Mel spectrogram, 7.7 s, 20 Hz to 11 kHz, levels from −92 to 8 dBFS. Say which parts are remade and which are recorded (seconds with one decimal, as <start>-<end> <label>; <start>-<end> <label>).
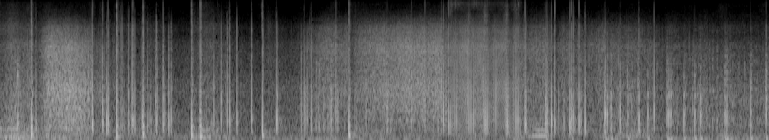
0.0-4.5 recorded; 4.5-5.2 remade; 5.2-7.7 recorded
